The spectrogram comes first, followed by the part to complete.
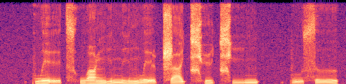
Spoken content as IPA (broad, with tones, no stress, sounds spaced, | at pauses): k w ḛ˨˩ ɪ̯ t͡sʰ w ɑ˥ ŋ i˥˩ n̪ i˥ n̪ w ḛ˨˩ ɪ̯ ʈ͡ʂ ä˧˥ t͡ɕʰ y˥˩ t͡ɕʰ i˥ ŋ | p ṵ˨˩ s ɹ̩˧˥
